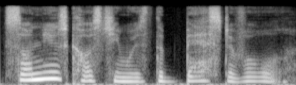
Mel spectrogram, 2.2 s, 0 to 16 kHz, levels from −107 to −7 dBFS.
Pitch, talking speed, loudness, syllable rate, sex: 200 Hz, 190 wpm, -18 LUFS, 4.7 syllables/s, female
